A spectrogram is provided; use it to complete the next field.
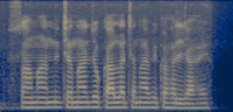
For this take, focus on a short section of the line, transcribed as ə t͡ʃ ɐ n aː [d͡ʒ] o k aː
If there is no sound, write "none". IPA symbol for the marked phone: d͡ʒ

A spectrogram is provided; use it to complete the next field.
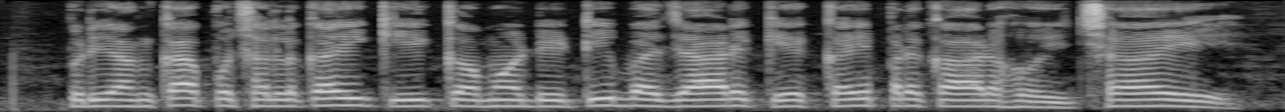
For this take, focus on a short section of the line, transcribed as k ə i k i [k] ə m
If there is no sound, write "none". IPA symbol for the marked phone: k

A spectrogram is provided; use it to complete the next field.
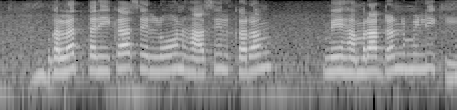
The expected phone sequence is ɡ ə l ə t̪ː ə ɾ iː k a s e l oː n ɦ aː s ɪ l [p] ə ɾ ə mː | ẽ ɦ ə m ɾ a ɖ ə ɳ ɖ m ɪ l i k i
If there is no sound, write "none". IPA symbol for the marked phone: k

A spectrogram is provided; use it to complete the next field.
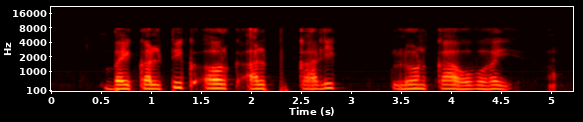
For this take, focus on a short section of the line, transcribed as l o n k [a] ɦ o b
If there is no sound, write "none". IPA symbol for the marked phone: a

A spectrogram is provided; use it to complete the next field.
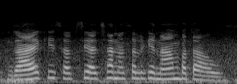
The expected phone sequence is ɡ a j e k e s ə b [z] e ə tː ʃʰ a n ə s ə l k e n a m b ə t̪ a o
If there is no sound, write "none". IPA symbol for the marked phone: s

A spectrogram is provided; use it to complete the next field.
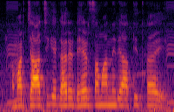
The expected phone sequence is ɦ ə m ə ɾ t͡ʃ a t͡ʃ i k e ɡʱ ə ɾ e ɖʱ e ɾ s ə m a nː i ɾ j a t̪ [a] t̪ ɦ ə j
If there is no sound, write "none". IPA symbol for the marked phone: i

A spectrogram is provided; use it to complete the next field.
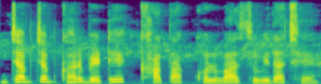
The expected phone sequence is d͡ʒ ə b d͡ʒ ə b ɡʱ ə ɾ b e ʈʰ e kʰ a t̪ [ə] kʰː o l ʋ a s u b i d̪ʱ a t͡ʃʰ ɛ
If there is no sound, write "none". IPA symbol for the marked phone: a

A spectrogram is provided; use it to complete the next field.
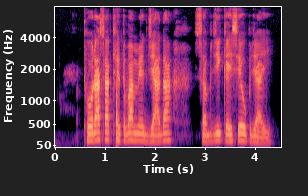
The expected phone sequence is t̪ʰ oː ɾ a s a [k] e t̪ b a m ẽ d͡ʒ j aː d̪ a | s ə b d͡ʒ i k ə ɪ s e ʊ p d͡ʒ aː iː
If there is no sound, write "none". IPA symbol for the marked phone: kʰ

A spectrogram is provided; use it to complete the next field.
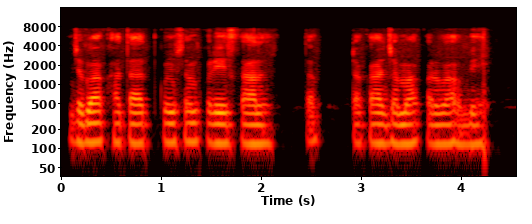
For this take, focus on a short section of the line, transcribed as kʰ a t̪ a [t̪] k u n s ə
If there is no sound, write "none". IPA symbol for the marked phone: t̪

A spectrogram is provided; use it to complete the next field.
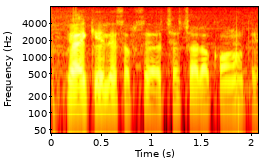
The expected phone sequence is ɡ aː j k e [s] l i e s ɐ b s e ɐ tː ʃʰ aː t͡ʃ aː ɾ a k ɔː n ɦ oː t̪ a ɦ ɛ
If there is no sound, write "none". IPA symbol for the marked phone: none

